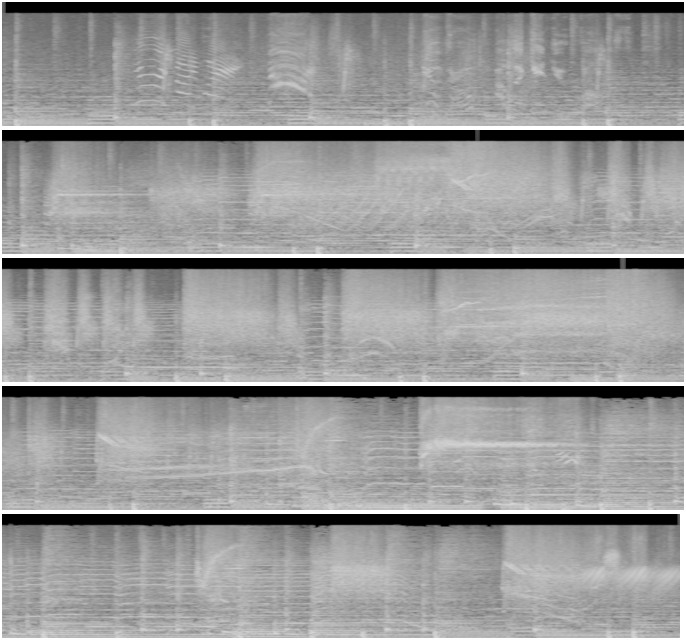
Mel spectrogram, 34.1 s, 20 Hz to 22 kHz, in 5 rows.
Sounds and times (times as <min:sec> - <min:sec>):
Music: 0:00.0 - 0:34.0.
